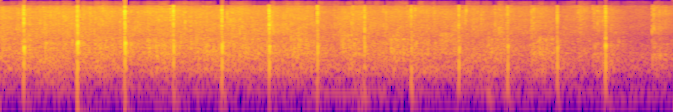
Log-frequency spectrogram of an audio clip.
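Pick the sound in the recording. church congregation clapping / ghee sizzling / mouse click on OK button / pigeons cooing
church congregation clapping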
